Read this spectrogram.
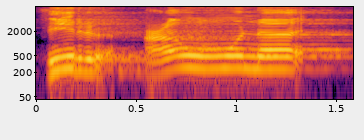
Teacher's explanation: ra sukun yang didahului kasroh kita baca tipis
